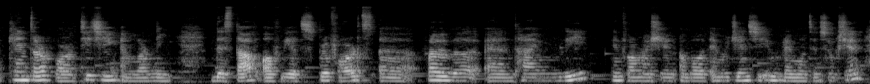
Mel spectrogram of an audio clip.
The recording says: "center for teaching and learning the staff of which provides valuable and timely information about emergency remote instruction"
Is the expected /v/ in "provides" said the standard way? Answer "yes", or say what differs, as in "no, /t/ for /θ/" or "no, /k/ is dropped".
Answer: no, /f/ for /v/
